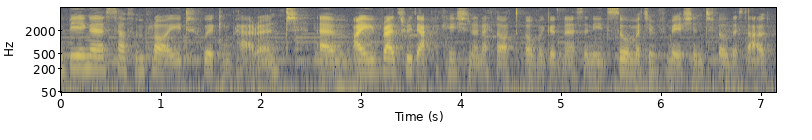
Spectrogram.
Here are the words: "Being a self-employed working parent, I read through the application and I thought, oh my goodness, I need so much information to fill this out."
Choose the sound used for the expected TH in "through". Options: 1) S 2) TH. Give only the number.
2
